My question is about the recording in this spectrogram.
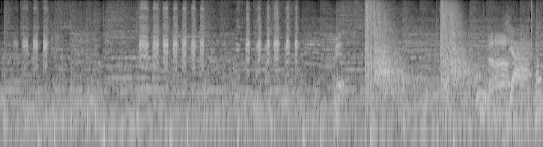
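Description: Three quick runs of rapid duck quacking, about eight quacks a second. Near the end come two loud shotgun shots about a second and a half apart, each trailing off. Background music plays underneath.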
